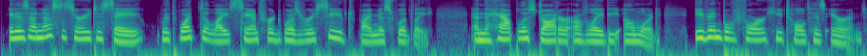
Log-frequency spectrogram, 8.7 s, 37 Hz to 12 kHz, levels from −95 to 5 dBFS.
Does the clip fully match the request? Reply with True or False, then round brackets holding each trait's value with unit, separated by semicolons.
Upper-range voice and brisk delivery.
False (200 Hz; 185 wpm)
